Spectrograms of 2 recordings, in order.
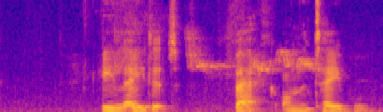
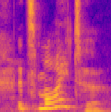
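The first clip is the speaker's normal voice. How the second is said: eager claim; 12 semitones higher than usual. A narrator's reading. Rose eagerly claims her turn.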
